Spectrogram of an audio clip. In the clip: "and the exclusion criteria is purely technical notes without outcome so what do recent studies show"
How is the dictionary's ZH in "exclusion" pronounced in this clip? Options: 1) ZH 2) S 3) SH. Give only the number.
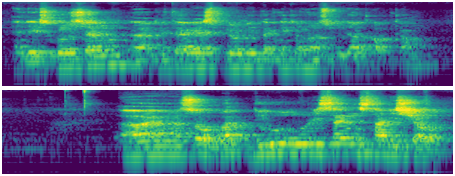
2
